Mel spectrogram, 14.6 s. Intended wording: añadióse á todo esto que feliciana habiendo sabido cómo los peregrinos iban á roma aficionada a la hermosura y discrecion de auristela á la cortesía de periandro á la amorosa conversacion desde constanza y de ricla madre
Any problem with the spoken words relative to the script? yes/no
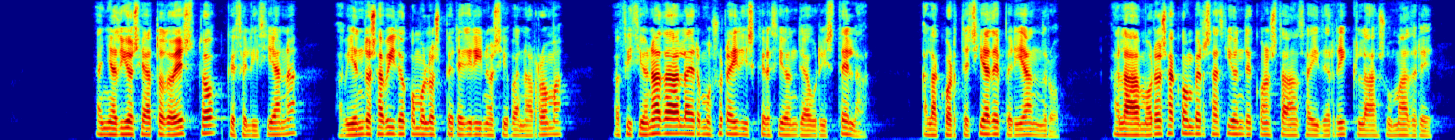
yes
